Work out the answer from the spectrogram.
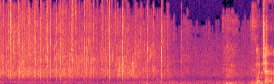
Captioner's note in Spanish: aplausos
